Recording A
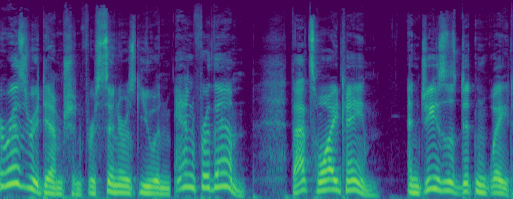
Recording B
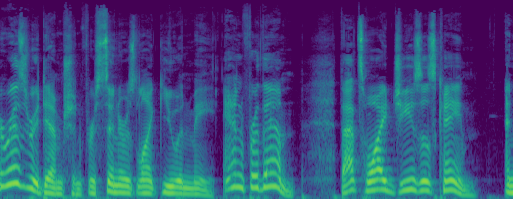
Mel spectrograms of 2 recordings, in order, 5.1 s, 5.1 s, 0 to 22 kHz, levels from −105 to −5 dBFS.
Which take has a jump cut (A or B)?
A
